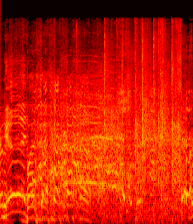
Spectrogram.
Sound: laughter

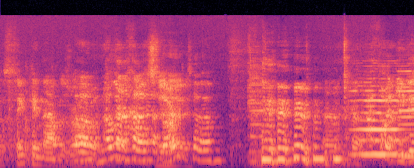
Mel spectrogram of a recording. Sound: laughing

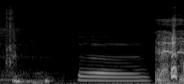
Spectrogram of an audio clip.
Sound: sighs; laughter

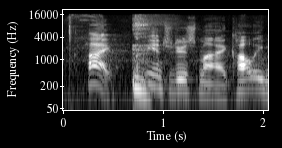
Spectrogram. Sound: cough

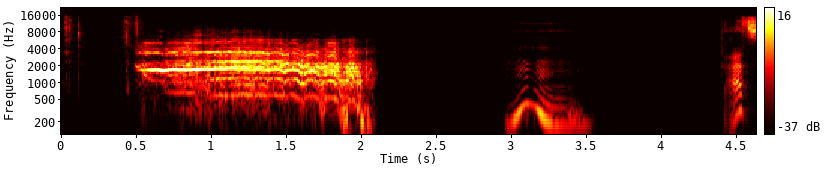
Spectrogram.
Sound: horse neighs

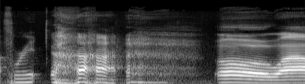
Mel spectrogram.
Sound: laughter

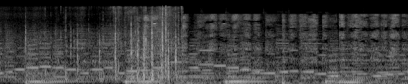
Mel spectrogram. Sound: scribbling

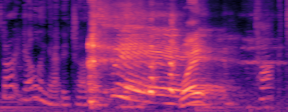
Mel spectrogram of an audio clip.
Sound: laugh

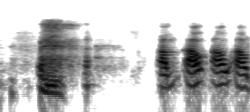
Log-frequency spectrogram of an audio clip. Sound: laughing

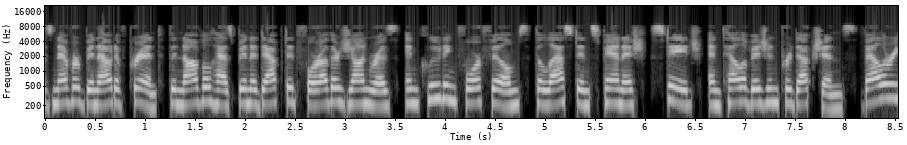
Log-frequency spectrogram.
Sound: the last in Spanish

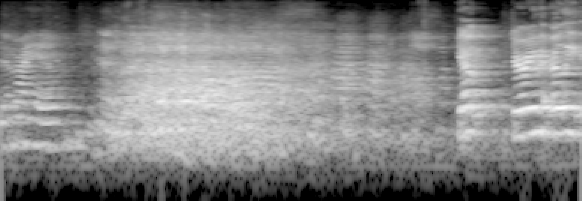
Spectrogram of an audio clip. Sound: audience laughs

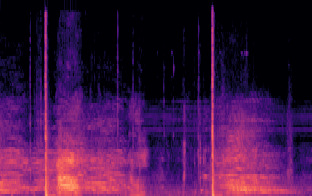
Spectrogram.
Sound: crowd groaning; blows thudding; blow thuds

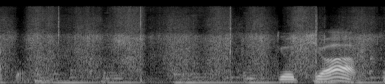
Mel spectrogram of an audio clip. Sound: clothes rustle in snow

